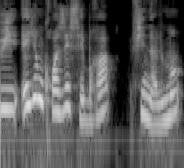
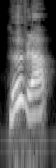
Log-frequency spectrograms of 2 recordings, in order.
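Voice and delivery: loud call from the crowd; answering call; 10 dB louder than usual. A narrator's reading. Second peasant answering, loud. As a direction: call back from the benches. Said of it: "dit une autre voix".

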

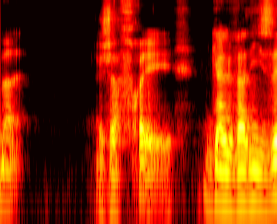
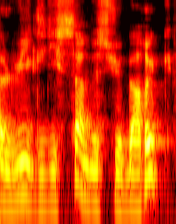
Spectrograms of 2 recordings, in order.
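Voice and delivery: ordinary delivery, nothing marked

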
